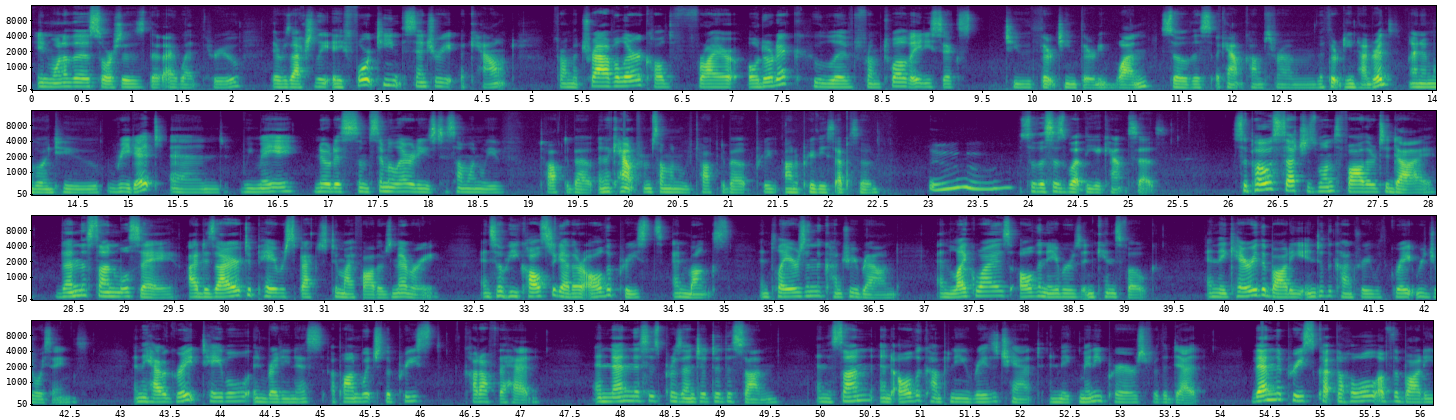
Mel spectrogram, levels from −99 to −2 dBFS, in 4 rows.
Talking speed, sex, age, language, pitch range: 185 wpm, female, 20-39, English, 140-175 Hz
